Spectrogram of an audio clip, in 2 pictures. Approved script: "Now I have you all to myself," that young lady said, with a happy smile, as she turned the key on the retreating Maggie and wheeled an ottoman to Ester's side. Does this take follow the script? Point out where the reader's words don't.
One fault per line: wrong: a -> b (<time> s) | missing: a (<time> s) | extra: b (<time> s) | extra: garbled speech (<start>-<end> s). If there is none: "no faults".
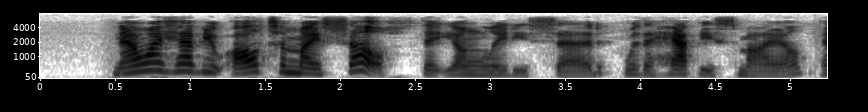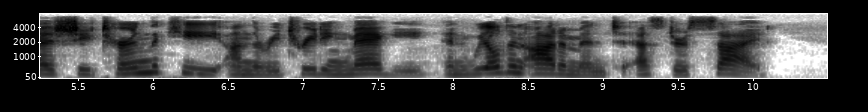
no faults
